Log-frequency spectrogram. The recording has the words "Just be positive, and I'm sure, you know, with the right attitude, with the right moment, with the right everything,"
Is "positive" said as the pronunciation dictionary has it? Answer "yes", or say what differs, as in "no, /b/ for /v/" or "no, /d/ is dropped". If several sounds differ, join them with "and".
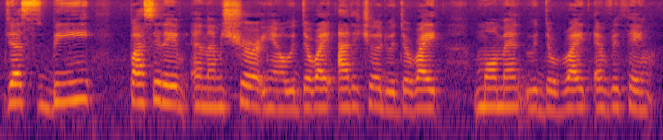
no, /s/ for /z/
